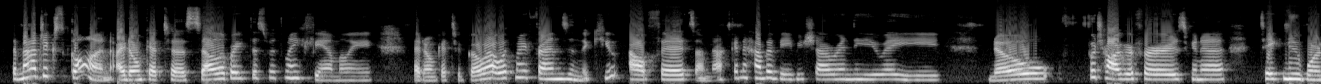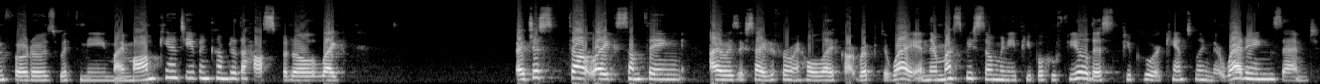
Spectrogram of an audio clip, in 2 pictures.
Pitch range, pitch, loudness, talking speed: 205-270 Hz, 230 Hz, -11 LUFS, 200 wpm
